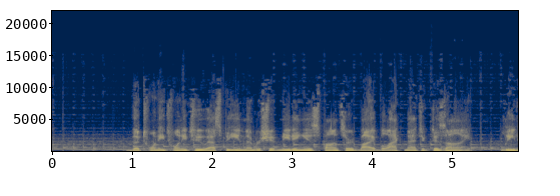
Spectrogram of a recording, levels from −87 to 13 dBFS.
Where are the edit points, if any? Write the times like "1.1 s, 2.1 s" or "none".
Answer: 0.9 s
